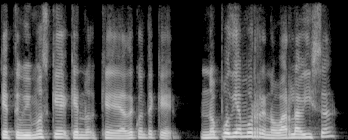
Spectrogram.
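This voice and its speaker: A young man from Mexico, hosting a casual interview and telling stories in a slangy, animated way. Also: a little high, normal speed, no echo. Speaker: podcast host.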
